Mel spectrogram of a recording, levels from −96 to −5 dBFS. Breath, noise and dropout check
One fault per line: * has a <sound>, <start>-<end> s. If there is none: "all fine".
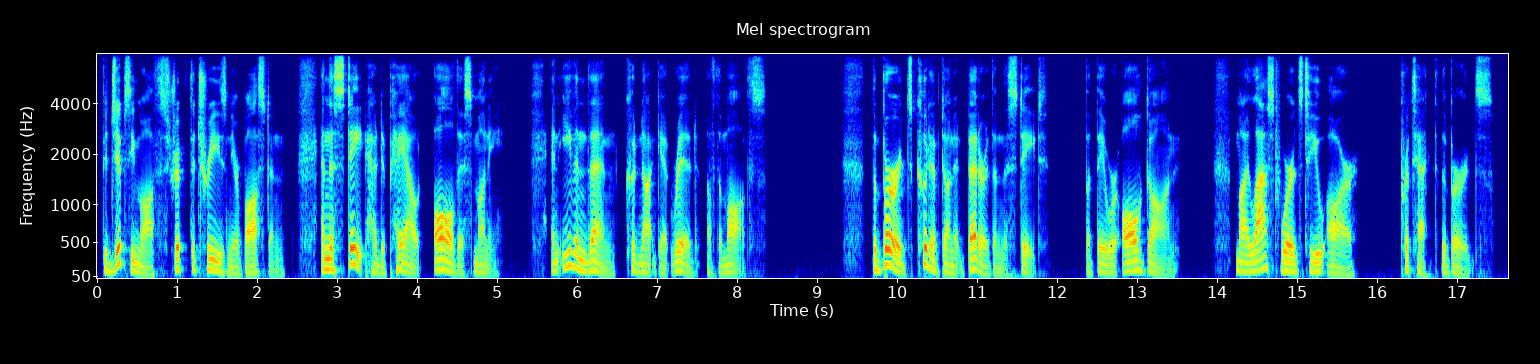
all fine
